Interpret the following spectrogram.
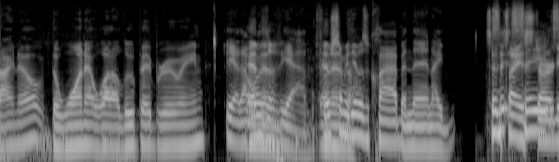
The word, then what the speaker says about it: Guadalupe: Guadalupe? See that? That's the correct pronunciation right there. Guadalupe Brewing. That is how you say it.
